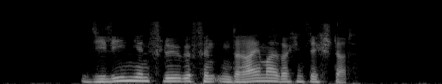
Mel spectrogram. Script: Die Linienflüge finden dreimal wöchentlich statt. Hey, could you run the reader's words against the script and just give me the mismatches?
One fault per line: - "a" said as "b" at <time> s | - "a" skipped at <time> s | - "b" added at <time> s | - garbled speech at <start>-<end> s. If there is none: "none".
none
